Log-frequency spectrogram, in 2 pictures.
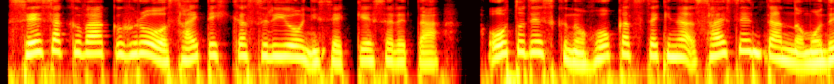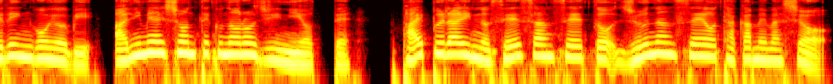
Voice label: japanese female, Bright Versatile Japanese Female Voiceover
